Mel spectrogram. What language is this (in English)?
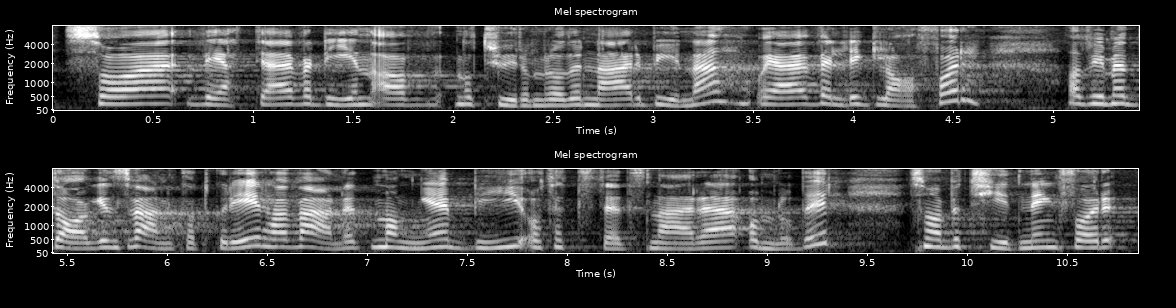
Norwegian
